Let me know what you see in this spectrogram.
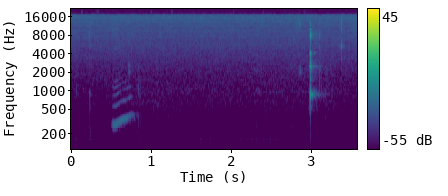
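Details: Hiccups: a brief voiced rising catch followed by a sharp click-like burst in a quiet room.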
